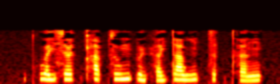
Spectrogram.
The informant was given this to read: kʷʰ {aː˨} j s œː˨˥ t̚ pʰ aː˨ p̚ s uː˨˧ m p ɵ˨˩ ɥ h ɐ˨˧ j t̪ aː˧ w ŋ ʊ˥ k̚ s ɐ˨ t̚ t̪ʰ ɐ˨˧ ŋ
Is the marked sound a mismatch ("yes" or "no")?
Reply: no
